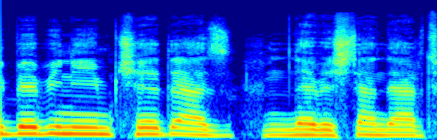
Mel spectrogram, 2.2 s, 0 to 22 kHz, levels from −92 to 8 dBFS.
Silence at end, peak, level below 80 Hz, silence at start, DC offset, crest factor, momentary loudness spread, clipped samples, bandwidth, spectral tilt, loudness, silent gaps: 0 s; -4 dBFS; -64 dBFS; 0 s; under 0.1%; 14 dB; 10 LU; under 0.1%; 11 kHz; -7 dB/octave; -19 LUFS; none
